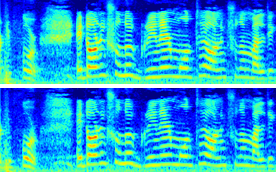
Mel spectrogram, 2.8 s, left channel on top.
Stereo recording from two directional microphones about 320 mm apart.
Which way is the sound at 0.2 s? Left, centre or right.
Centre.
